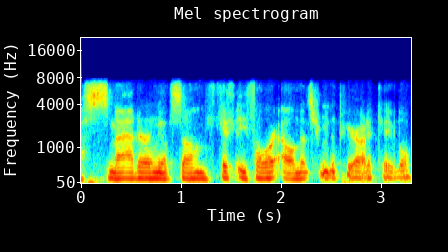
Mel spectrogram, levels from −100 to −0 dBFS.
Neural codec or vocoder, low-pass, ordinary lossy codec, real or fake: codec, 24 kHz, 1.5 kbps, HILCodec; 7.2 kHz; Opus, 16 kbps; fake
